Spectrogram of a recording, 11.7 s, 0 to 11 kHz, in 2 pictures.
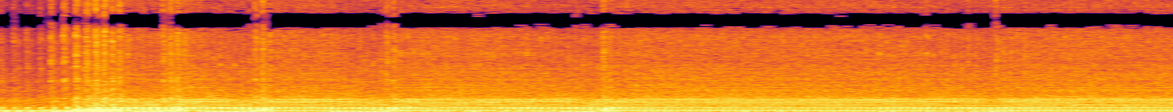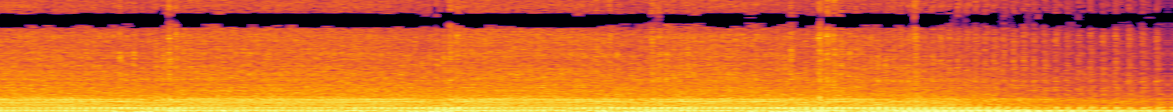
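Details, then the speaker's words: John Deere LA115 riding mower that dies after 30–45 minutes of mowing: engine runs but sags and recovers every second or two, can be kept alive by feathering throttle; fuel starvation from a clogged fuel cap vent causing tank vacuum. "so it does that and you can actually feather the throttle and keep it running but it just eventually it just dies"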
